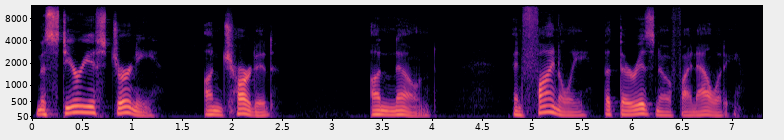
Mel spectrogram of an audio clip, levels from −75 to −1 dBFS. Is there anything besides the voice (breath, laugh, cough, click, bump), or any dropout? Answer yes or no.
no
